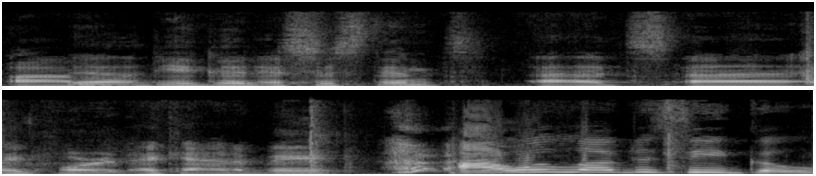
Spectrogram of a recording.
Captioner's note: laughing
